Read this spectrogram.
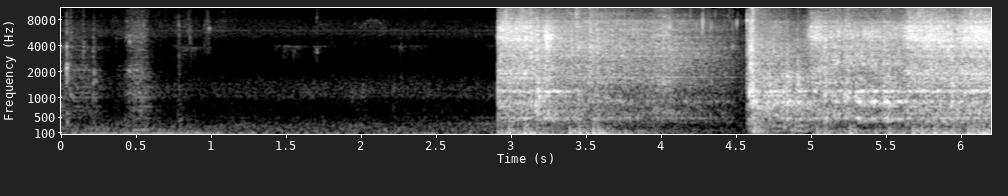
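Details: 1976 Jeep CJ5 304 V8 restarted on fuel poured into the carburetor bowl, because the carburetor gave no fuel when the accelerator pedal was worked: quiet, then it catches about three seconds in and settles into a steady, even run with a brief rev. Normal, healthy idle.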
